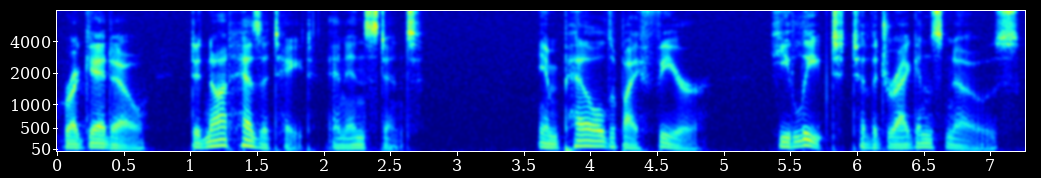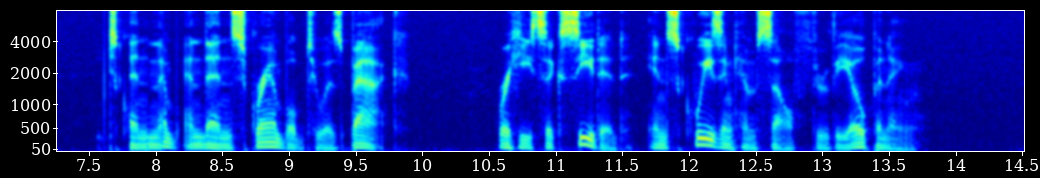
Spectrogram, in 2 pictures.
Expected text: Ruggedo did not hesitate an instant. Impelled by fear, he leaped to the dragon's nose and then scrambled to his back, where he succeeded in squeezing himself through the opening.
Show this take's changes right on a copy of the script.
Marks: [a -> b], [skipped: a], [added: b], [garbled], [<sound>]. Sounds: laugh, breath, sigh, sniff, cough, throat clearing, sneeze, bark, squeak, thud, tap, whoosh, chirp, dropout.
Ruggedo did not hesitate an instant. Impelled by fear, he leaped to the dragon's nose [garbled] and then scrambled to his back, where he succeeded in squeezing himself through the opening.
